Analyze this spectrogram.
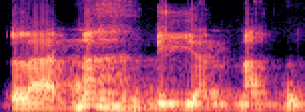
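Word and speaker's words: لنهدينهم: Lamnya pendek, lam tauhid, lam untuk penguatan.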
